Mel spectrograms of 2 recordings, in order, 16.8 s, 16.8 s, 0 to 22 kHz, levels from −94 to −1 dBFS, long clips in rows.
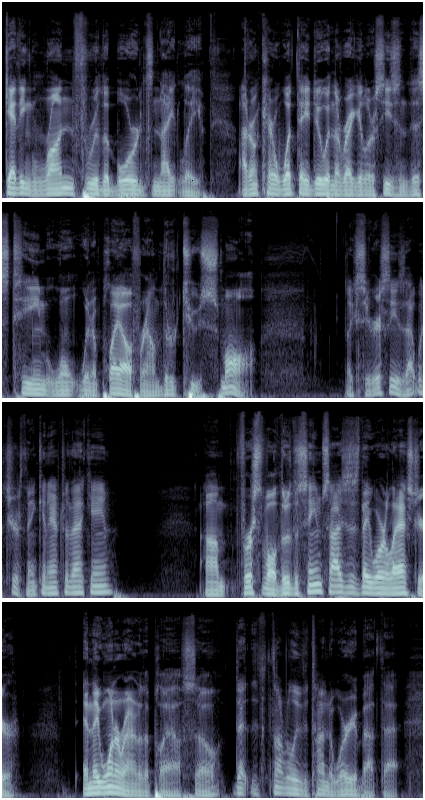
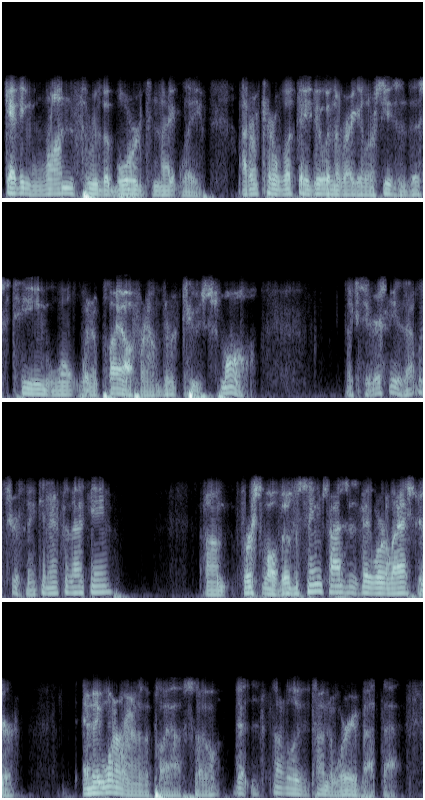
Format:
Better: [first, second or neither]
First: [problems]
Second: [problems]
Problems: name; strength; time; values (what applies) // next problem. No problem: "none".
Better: first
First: none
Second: garbled, watery; badly; nothing above 4 kHz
